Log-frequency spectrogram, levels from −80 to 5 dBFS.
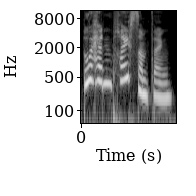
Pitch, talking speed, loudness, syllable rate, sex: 295 Hz, 210 wpm, -16 LUFS, 7.0 syllables/s, female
